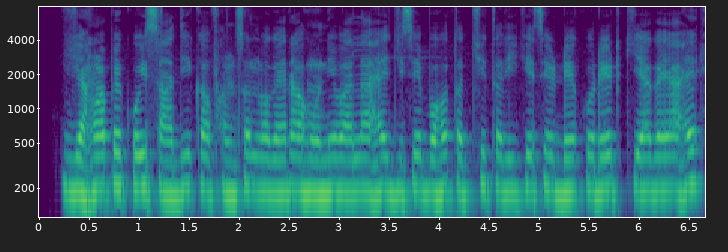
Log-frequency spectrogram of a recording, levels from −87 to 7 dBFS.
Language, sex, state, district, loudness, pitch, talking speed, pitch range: Hindi, male, Chhattisgarh, Balrampur, -25 LUFS, 185 Hz, 170 wpm, 180-195 Hz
